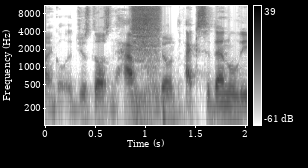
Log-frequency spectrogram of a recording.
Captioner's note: sniffs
